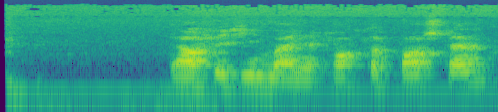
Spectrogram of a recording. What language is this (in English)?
German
